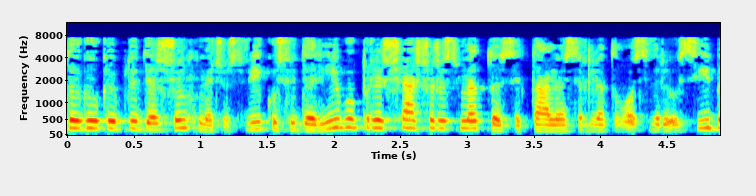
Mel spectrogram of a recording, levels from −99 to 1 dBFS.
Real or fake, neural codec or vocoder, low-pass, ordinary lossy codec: real; none; 7.2 kHz; MP3, 32 kbps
